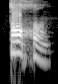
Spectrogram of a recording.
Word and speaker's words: tuju: Se escribe tuju, se pronuncia tojo.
